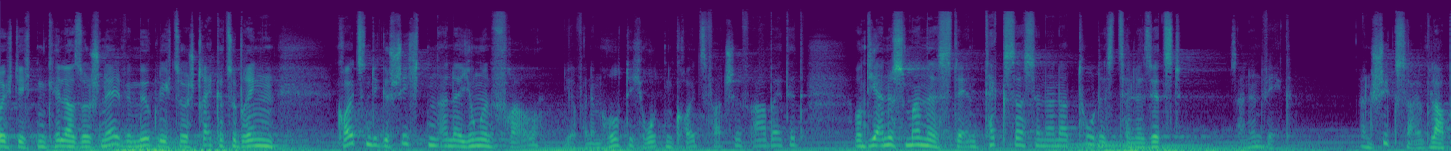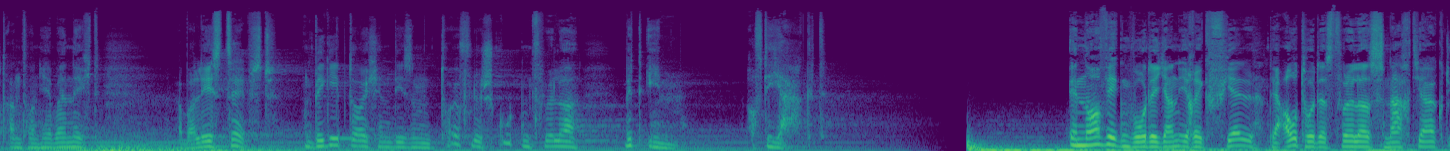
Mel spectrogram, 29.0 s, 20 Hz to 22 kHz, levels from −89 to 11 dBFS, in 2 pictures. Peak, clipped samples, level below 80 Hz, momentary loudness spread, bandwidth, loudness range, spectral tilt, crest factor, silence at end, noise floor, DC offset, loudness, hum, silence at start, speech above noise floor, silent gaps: -4 dBFS; under 0.1%; -28 dBFS; 15 LU; 16 kHz; 11 LU; -6 dB/octave; 20 dB; 0 s; -61 dBFS; under 0.1%; -25 LUFS; none; 0 s; 37 dB; 24.02-24.17 s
